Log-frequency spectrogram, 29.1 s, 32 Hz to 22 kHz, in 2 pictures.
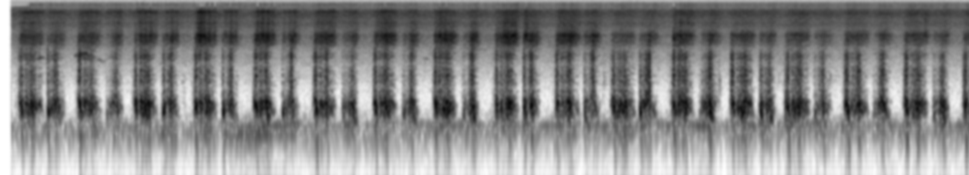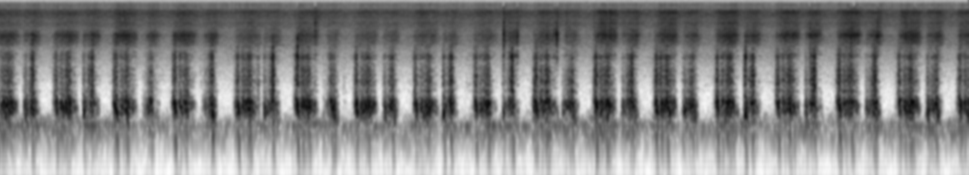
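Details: Heart sounds recorded at the pulmonary area with the patient sitting, with a dilated aortic root: regular beat near 67 a minute with a soft whooshing midsystolic murmur. Irregular beats were edited out.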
